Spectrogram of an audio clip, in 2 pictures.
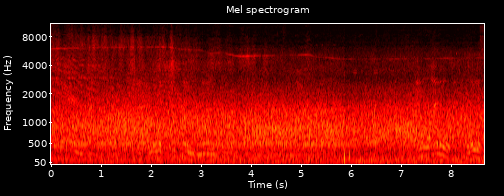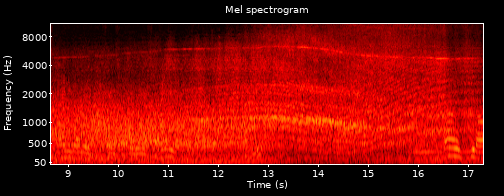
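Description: The 90 mm electric ducted fan of a Freewing F-18 RC jet flying at about half throttle gives a steady rushing whine with a thin high fan tone. Near the end the sound swells and its pitch sweeps up and back down as the jet passes.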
